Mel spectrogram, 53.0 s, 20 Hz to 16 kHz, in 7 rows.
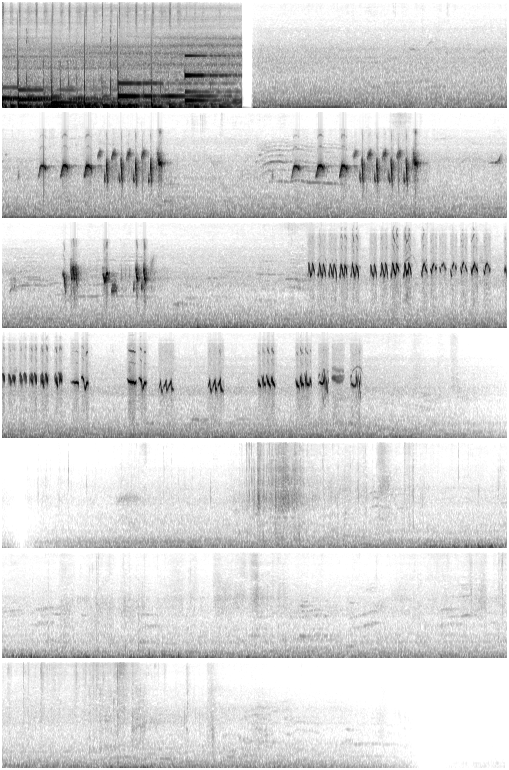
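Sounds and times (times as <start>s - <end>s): bird chirping song: 7.6s - 10.2s, 11.4s - 14.0s, 14.8s - 17.6s, 19.6s - 28.2s.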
